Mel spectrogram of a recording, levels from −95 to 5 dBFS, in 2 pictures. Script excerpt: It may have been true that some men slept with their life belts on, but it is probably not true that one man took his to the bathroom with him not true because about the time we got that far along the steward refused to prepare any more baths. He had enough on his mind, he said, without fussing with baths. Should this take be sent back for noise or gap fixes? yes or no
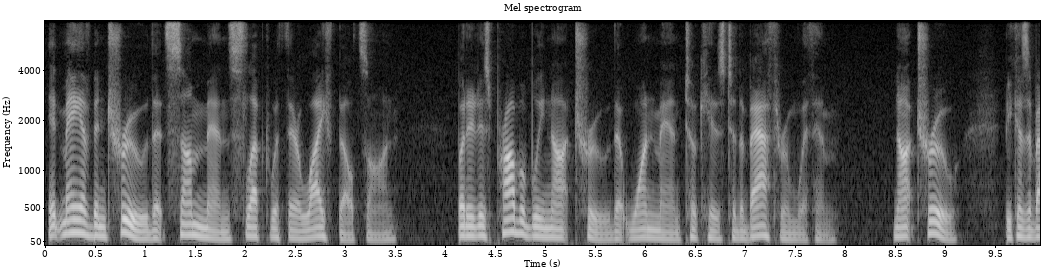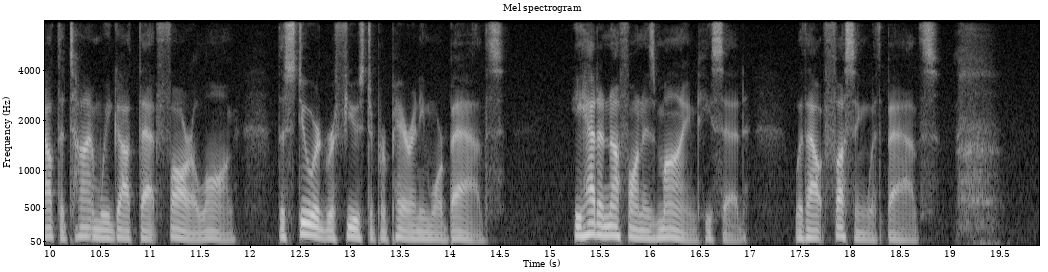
yes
